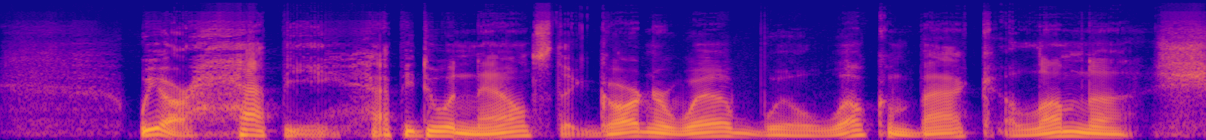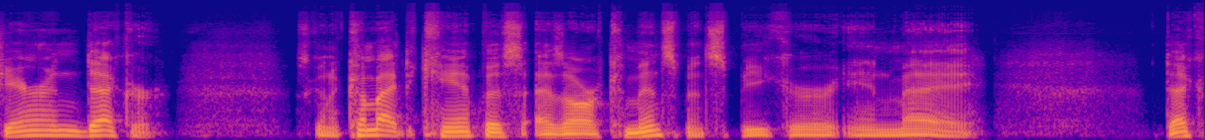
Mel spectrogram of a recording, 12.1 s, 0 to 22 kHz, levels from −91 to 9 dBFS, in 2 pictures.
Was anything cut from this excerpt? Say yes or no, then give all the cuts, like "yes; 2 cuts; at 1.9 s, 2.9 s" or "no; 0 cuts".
no; 0 cuts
